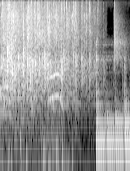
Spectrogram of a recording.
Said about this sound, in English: All right. Please give your panel a round of applause.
